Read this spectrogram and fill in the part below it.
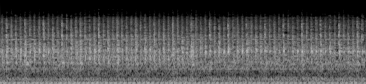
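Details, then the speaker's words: Dodge Ram 4D56 diesel on its first start after a timing belt job, cylinder head not removed; steady even clatter at idle with the air conditioning apparently on, no misses. Some noise expected to fade with running. Normal diesel idle. "So, medyo ano siya. Mawawala din yan yung ingay. Pag tumakbo ng matagal. So, unang andar pa lang."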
